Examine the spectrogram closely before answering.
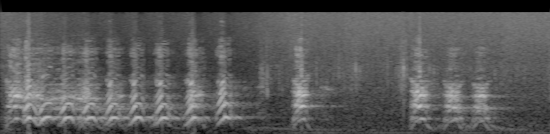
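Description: Large white dogs barking: a fast run of about a dozen short barks over the first two seconds, then a single bark about three seconds in and three more about a second later.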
